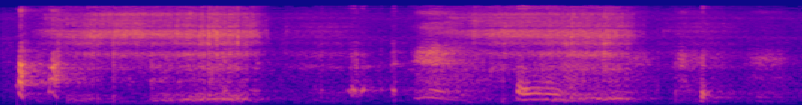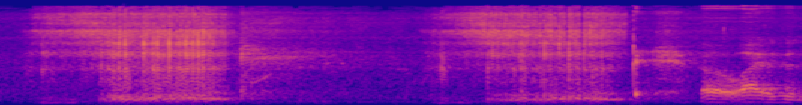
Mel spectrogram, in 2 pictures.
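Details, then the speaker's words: Man asleep after a drunk night out: loud, rough snores with rattling inhaled breaths, roughly five in ten seconds, with short snorts between; loud snoring. "you're snoring really loud. Huh? I said you're snoring really loud."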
